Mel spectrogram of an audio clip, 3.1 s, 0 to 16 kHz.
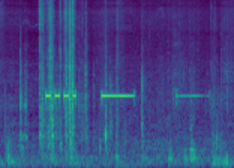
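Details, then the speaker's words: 2009 Honda Odyssey, only driver's window had worked; after swapping in a used master window switch with the same part number, three short runs of steady window motor whine, each ending cleanly with a clunk. Windows now work normally. "hey windows work okay"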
